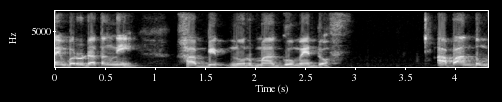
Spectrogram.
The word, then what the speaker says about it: Nurmagomedov: Jadi tulisnya Magomet tapi bacanya Mahomed kan gitu kan ya. Jadi Nur Magomedov itu jadi Nur Mahomed.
